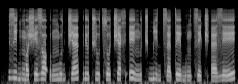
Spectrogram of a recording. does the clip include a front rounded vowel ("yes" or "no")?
no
